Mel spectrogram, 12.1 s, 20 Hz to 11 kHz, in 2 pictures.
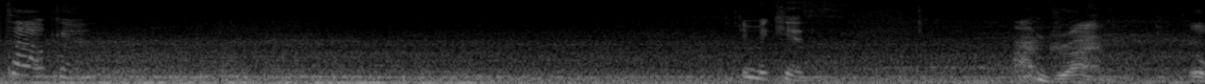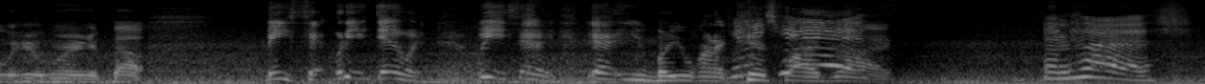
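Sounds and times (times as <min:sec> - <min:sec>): car engine and road noise: 0:00.0 - 0:12.0.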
